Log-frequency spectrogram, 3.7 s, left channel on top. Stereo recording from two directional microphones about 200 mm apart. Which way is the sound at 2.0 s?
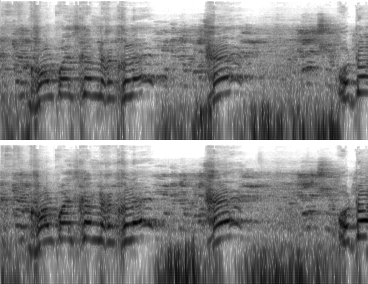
25° left (ahead or behind).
